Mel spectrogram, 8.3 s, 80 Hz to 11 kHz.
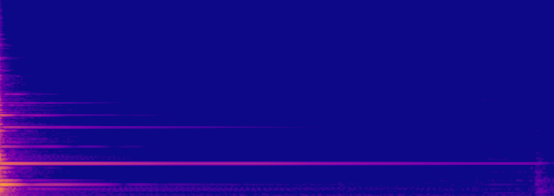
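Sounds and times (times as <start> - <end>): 
mid piano harmonics: 0.0 - 1.8.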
